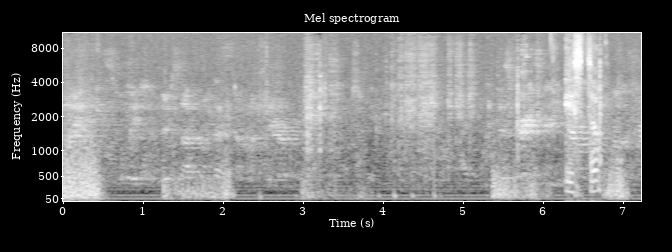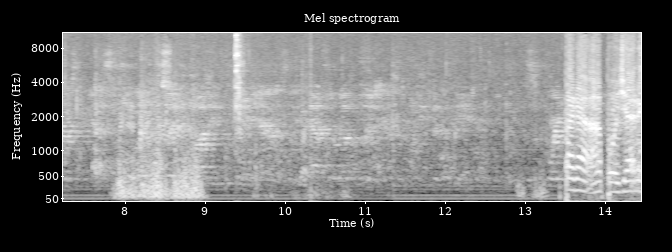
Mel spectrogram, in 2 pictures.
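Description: An older man speaks calmly into a microphone in a large echoing hall.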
